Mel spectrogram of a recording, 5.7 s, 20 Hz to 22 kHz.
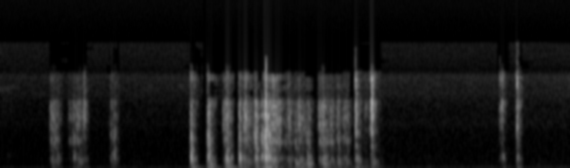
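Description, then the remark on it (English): A phone charger being plugged into a phone at 3% battery: a few sharp plastic clicks, then a quick rattling flurry of clicks and taps, and finally two more isolated clicks, with no voices. “my phone is at 3%, and I'm plugging it in. It's plugged in right now with my better charger, so hopefully we don't die.”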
